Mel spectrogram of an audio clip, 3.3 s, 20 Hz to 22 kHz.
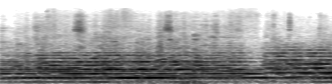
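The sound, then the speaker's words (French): Church bells toll a death knell in France, a solemn ringing from churches across the country, heard as a dense, sustained wash of overlapping metallic tones that hold steady throughout at a fairly loud level. “À 15h, tout à l'heure, toutes les églises de France ont sonné le glas.”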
